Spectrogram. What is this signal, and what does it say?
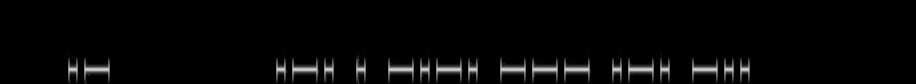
Morse code, heard as a keyed tone, about 16 wpm, 700 Hz. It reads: A RECORD
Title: 3x Word-Spacing - Sentences from Top 500 Words - 15wpm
